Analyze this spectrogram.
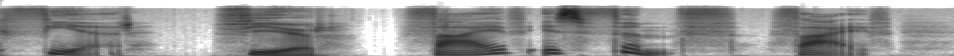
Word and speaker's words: fünf: Five is fünf, five. The ü is rounded, like you're whistling a little, fünf.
